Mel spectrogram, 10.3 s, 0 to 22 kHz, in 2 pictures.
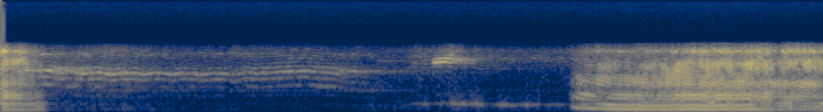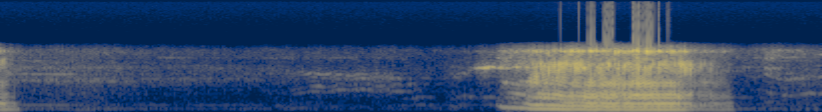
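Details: Loud, rattling snores on breathing in, about 13 a minute, with quiet exhalations between: snoring.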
